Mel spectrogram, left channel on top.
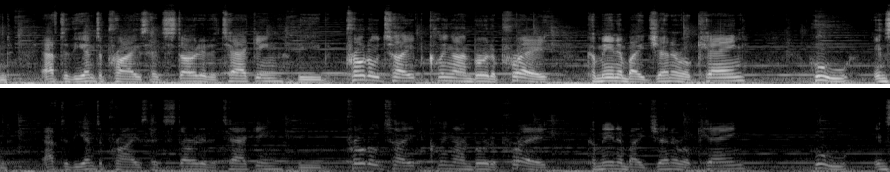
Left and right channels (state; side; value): quieter; right; 19.8 dB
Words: after the Enterprise had started attacking the prototype Klingon bird of prey, commanded by General Kang, who,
